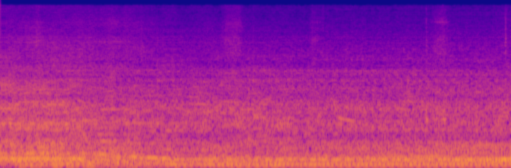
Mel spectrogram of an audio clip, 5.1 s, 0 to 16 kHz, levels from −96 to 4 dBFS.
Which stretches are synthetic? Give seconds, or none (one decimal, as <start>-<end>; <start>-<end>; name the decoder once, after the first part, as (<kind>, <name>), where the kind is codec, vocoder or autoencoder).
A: 0.0-3.1 (codec, SNAC)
